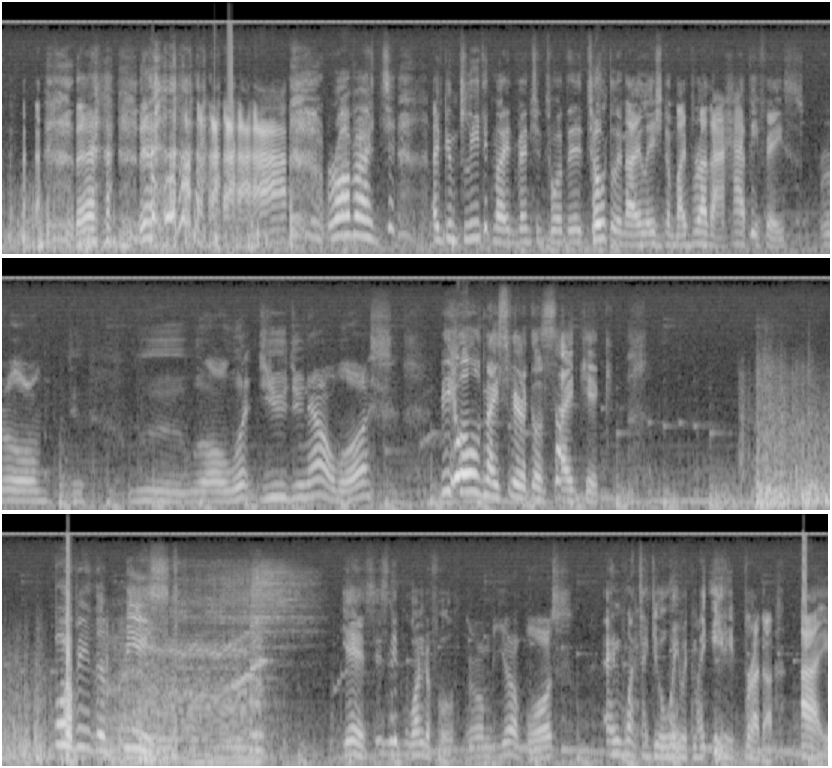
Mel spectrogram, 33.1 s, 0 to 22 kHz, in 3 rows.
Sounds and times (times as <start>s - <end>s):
Speech: 4.3s - 12.2s, 12.8s - 19.2s, 22.8s - 24.3s, 26.6s - 33.0s
Music: 10.9s - 21.2s, 22.8s - 33.0s.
